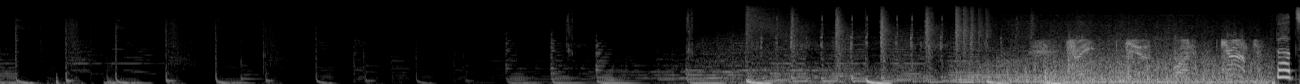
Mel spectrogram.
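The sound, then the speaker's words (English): A helicopter roars loudly 9,800 feet above Austria's mountains as Peter Salzmann launches from it on the maiden flight of the first electric wingsuit, designed by BMW and Designworks; its rotor noise builds into a dense, steady rush of wind and engine, following a few seconds of sharp, rhythmic knocking beats. “Air Airsports pioneer Peter Salzmann launching himself from a helicopter 9,800 feet above Austria's mountains.”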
